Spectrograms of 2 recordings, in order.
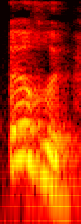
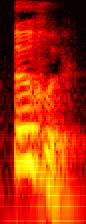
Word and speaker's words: heureux: la prononciation du mot heureux on ne prononce pas le H et on ne prononce pas le X on entend deux fois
